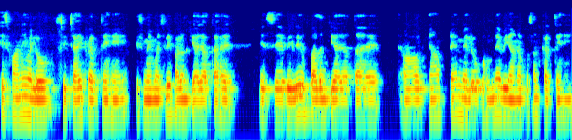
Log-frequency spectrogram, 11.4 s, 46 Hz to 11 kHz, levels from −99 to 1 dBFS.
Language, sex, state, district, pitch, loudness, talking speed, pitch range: Hindi, male, Bihar, Supaul, 115 Hz, -26 LUFS, 155 wpm, 115-120 Hz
